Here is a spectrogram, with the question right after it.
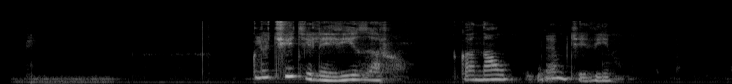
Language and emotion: Russian, sad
